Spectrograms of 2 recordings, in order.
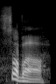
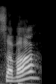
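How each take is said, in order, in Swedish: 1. Tonhöjden går neråt på slutet. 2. Tonhöjden går uppåt på slutet. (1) "Går det neråt så är det ett svar" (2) "Går det uppåt på slutet så är det en fråga"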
